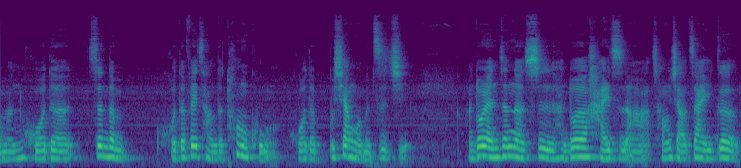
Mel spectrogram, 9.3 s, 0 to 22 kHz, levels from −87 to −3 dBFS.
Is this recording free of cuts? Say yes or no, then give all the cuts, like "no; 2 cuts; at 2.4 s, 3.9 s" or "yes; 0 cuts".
yes; 0 cuts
